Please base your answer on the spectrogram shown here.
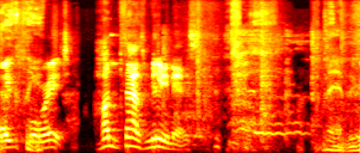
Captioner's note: laughs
